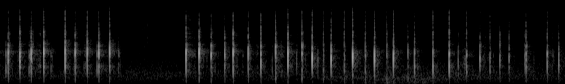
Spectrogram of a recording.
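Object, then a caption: Small cardboard matchbox tapped and scratched with fingernails. A small, closed yellow cardboard matchbox is held in the hand while long fingernails rub its striking strip, then tap and scratch its printed front face. Rapid, dry, crisp clicks and scratches with a bright edge follow one another in quick bursts, with a brief pause of about three-quarters of a second after the first second. Each tap is sharp and dies away instantly with no ring.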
